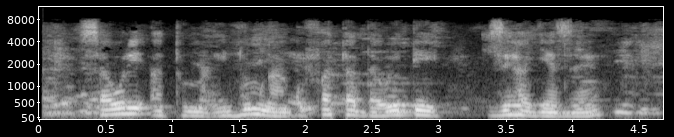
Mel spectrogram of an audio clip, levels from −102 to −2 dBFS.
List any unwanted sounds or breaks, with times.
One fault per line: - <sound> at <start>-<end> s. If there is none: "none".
none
